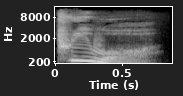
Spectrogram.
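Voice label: "pre war", British English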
